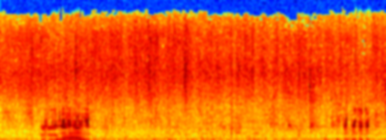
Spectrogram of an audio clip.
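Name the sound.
sheep bleating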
